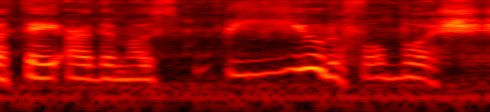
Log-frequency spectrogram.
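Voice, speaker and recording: At a very slow pace, a woman speaks in a dark, mellow tone that is somewhat breathy. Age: 70s. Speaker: gardening vlogger. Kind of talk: casual vlog narration. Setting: outdoors. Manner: hesitant, many fillers.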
